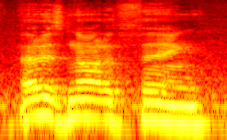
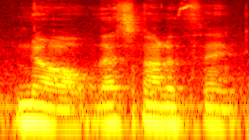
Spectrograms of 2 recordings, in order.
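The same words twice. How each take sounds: First: Insisting, with weight on "is"; stress on IS. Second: Said in the usual way. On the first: Shown as a demonstration. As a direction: hit the word "is" hard, then let the sentence fall.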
